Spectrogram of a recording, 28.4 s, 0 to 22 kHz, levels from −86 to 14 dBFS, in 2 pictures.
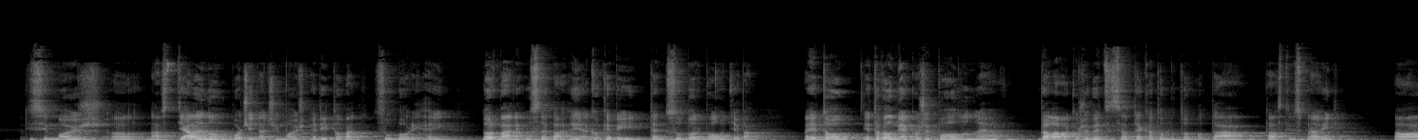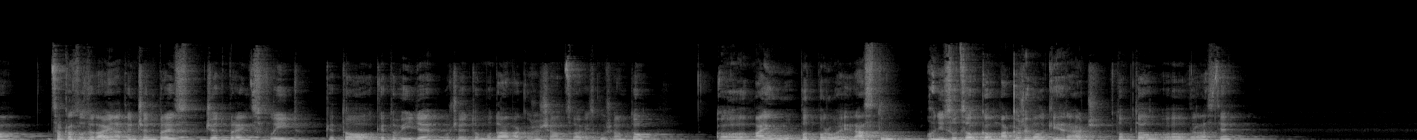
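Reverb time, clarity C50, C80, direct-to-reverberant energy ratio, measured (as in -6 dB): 1.0 s, 8.0 dB, 10.0 dB, 5.5 dB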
